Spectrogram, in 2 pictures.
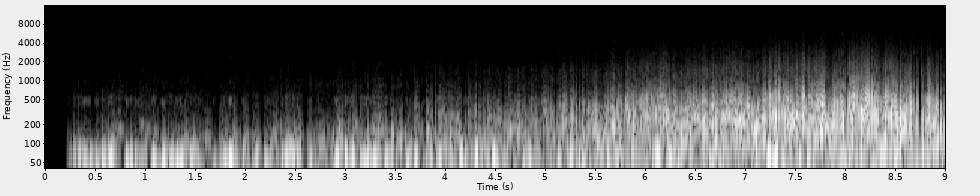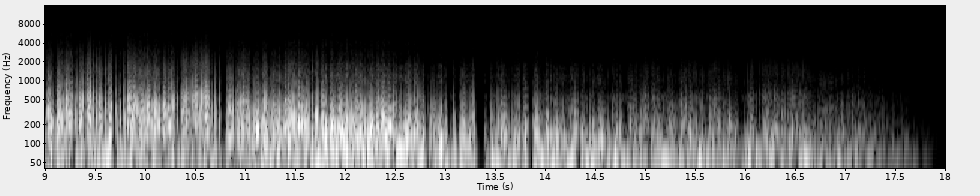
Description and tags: Watery Grainy
Swelling granulated breath sound. Filter applied to sound like underwater.
breath, dark, filter, grain, long, underwater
